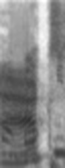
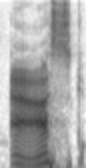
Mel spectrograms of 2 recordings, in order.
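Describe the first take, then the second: First: The k sound comes before the s. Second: The s sound comes before the k. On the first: The speaker calls it wrong. "not axe" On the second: The speaker calls it right. "It is ask"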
